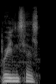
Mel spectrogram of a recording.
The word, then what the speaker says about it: princess: No princess, como yo lo pronuncié, princess, como lo pronuncia Lennon.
